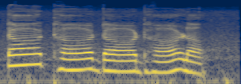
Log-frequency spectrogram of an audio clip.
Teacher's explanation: इसका उच्चारण स्थान है मूर्धा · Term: टा वर्ग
